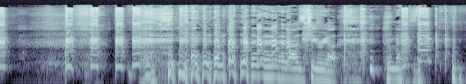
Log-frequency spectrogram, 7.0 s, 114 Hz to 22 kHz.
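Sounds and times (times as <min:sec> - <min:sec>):
hand-blown duck call quacking: 0:01.0 - 0:02.4, 0:05.8 - 0:06.8
laughter: 0:02.1 - 0:06.9
speech: 0:02.2 - 0:06.9.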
